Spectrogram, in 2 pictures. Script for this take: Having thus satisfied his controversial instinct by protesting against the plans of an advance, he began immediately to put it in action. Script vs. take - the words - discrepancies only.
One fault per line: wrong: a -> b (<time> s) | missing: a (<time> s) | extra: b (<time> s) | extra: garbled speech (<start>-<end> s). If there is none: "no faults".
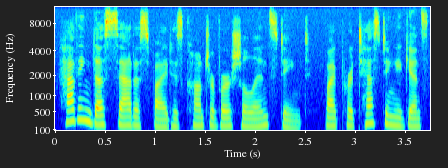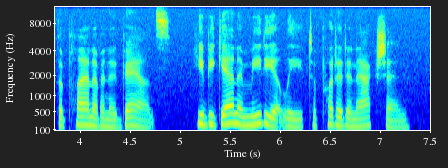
wrong: plans -> plan (3.8 s)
